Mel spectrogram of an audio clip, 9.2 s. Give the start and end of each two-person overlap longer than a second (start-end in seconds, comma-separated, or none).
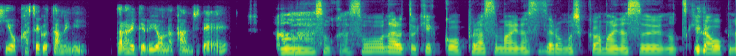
none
